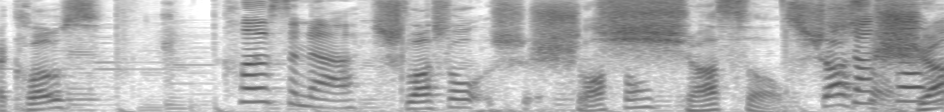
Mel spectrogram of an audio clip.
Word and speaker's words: Schlussel: Shussle like Shussle. hustle or muscle.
